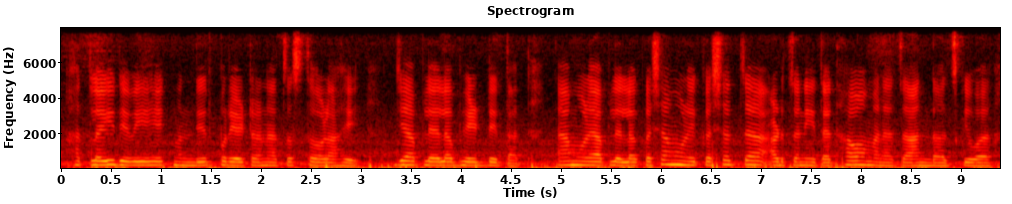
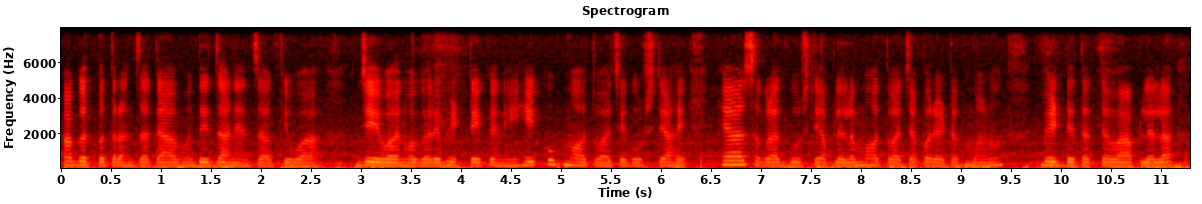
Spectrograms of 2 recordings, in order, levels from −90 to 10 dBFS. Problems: none marked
